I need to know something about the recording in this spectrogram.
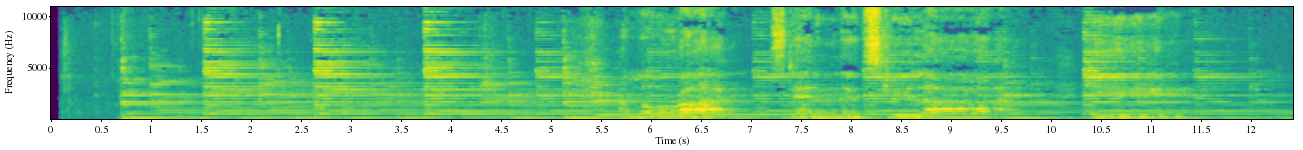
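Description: Instrumental music with steady held chords, starting just under a second in. A woman's voice comes in over it in short phrases from about six seconds.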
